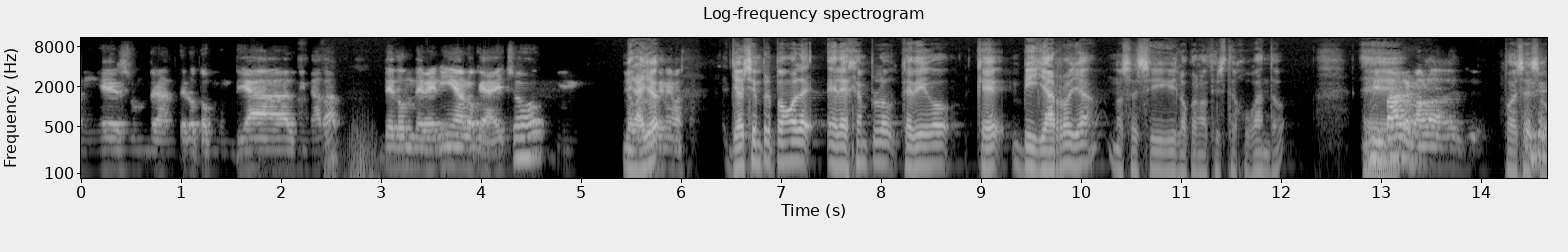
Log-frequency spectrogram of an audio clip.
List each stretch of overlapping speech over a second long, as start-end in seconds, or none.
none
